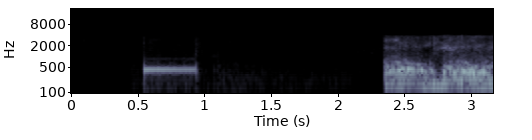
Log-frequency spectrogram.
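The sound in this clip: A call-waiting beep on a phone line during a sales call: one short, steady, mid-pitched tone, then near silence, then a louder muffled burst of sound.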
